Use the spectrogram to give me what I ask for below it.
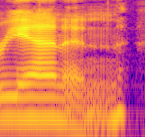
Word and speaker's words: Rhiannon: I think that some of you who are listening to this might know that my full name is Rhiannon, like the Fleetwood Mac song. But I would go into casting offices with Rhiannon, spelled R-H-I-A-N-N-O-N, written on my headshot, and I would get some really, really weird pronunciations like Rahani, Renono, Renini.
